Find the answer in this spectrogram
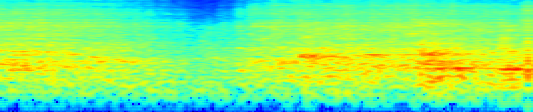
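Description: A lifter straining through one rep on a plate-loaded squat machine, the machine's moving carriage making a steady mechanical noise, with his strained effort rising toward the end.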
